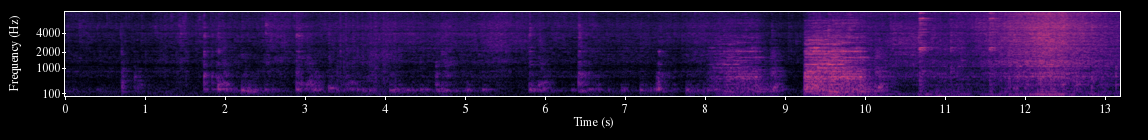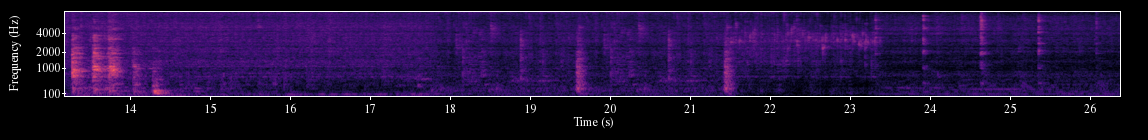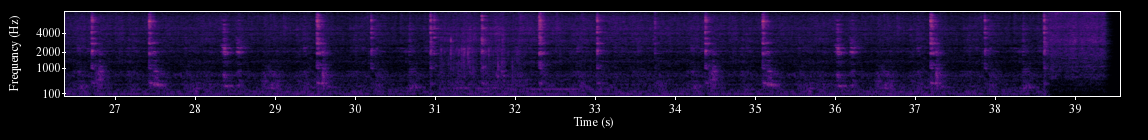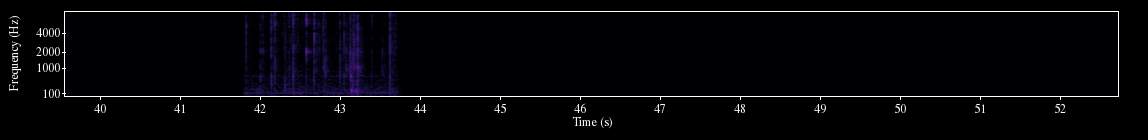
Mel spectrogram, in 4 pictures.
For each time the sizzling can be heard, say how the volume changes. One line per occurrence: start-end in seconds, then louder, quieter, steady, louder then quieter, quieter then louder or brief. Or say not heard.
0.0-39.4 louder then quieter.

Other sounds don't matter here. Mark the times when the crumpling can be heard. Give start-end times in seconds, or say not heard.
3.2-4.2, 31.1-32.2, 41.8-43.7.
